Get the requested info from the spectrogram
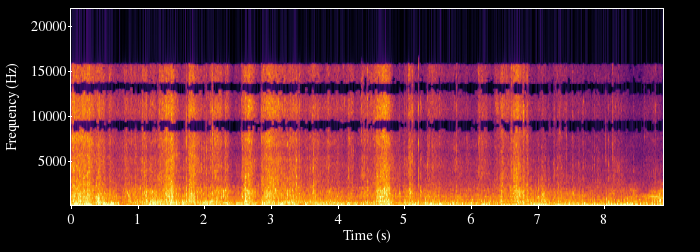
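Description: A sled sliding fast down a slope of thin snow over grass stubble, scraping and bumping across the ground, with wind buffeting the microphone.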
